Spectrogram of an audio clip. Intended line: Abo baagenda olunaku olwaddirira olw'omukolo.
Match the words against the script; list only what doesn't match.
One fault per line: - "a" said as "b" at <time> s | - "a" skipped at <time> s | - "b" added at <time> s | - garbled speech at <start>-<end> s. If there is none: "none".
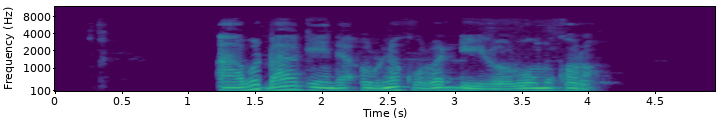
none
